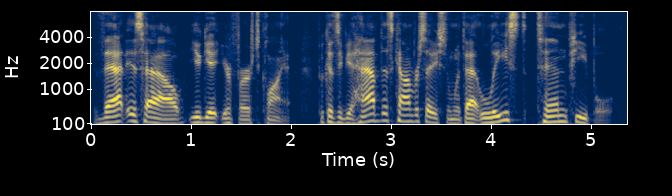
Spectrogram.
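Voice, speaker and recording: A man's voice: medium pitch, moderate pace, a little mellow, no echo, clean studio sound. A man coaching viewers on landing clients. He talks bluntly and casually, and acts out sample conversations. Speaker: online business coach. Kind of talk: direct-to-camera coaching talk.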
